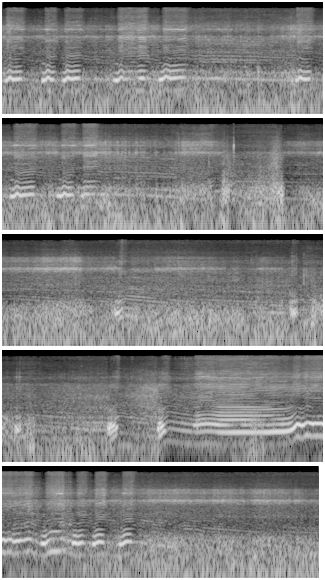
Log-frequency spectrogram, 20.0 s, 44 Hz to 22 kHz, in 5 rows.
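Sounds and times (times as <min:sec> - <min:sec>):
dirt bike engine running: 0:00.0 - 0:20.0
wind rushing over microphone: 0:00.0 - 0:20.0.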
